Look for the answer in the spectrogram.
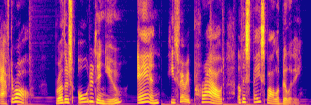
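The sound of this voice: A woman's put-on character voice, fairly high in pitch with big pitch swings, vocal fry and a slightly mellow tone, at a moderate pace over faint music in the background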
